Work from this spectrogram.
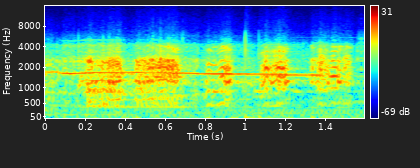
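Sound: chickens clucking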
